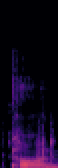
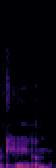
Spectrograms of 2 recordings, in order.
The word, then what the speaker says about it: Cannes: can almost pronounce that how do you actually say it I've heard people say it both ways is it Con or can um you can say it any way you'd like that's a good point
